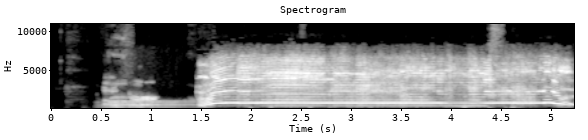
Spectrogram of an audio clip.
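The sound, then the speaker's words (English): At a candidates' debate, voices answer a call to roar with a brief rough growl, then one loud, sustained, tonal roar held steady for almost four seconds before cutting off, like a voice imitating a big cat's roar. “I heard a little bit of purring and a really big roar there.”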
